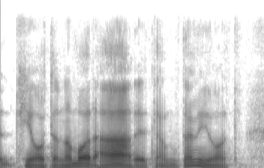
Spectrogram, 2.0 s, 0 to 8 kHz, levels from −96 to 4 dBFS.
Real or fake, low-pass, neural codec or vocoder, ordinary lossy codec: fake; 7.2 kHz; codec, 16 kHz, 4 kbps, FunCodec, trained on LibriTTS, 50 frames a second; none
